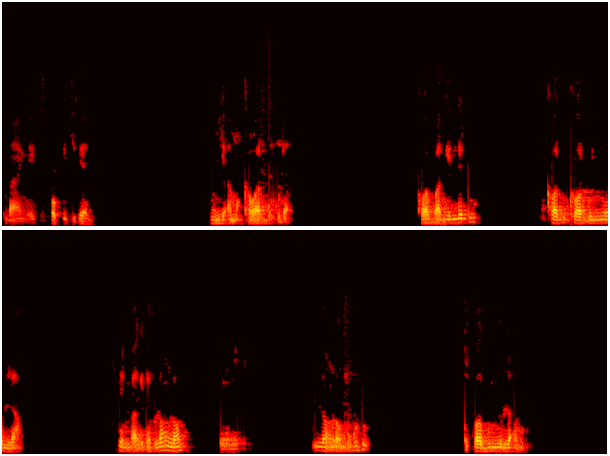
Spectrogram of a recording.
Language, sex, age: Wolof, male, 36-49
